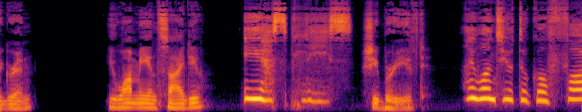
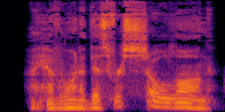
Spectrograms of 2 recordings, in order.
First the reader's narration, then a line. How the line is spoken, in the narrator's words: I whispered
